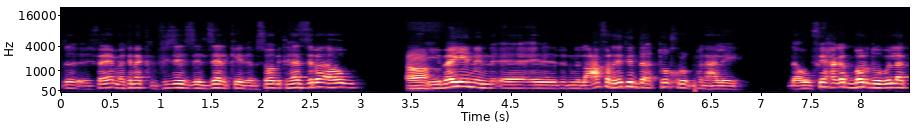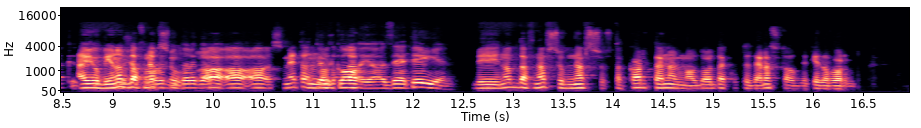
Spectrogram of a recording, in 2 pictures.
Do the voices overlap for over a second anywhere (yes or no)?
yes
